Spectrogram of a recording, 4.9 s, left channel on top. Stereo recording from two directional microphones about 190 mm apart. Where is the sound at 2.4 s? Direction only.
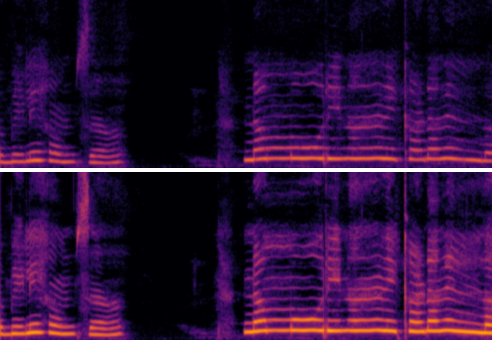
35° right (ahead or behind).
